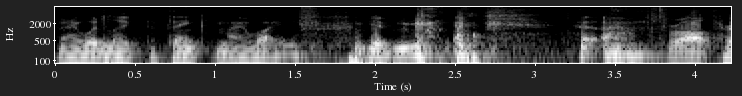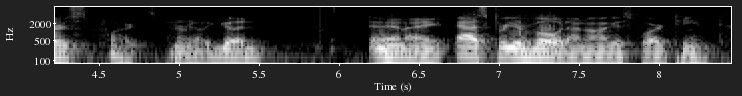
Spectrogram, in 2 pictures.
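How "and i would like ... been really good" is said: choked up, emotional voice. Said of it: "sorry to get choked up".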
